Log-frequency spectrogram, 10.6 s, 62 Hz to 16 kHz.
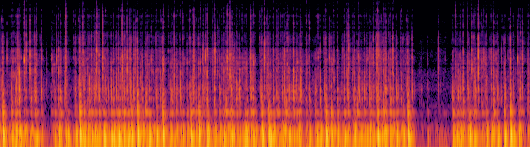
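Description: Fingertips of both hands type fast on a white compact 68-key Niz ATOM 68 plastic mechanical keyboard with electro-capacitive switches, white plastic keycaps and a plastic case, resting on a wooden desk. Rapid, dense clacking keystrokes with a deep, thocky low end run nearly continuously, with a brief pause near the eight-second mark before typing resumes.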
